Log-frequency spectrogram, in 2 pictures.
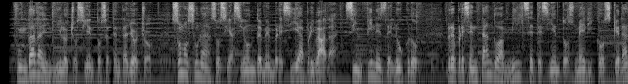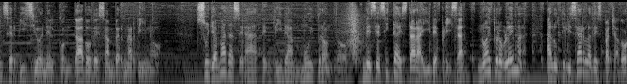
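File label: male On-Hold Messages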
